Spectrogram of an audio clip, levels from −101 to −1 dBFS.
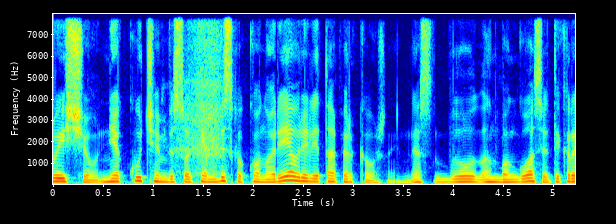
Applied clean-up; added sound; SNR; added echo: none; Breathing; 17 dB; none.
